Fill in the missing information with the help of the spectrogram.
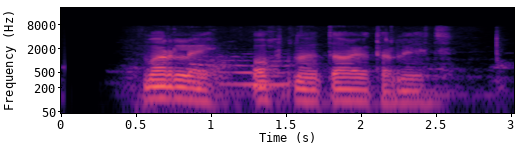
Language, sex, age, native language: Icelandic, male, 13, Icelandic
